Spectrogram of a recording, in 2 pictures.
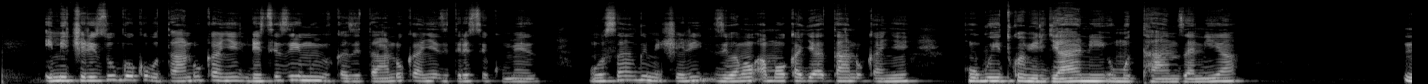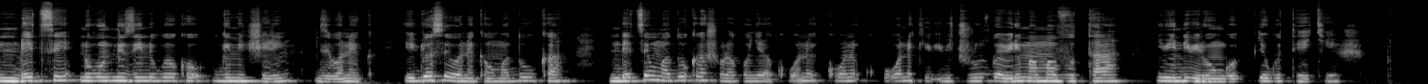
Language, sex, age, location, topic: Kinyarwanda, male, 18-24, Musanze, agriculture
